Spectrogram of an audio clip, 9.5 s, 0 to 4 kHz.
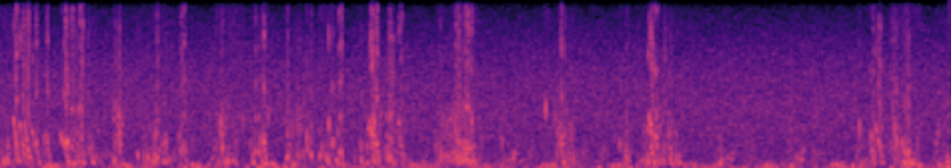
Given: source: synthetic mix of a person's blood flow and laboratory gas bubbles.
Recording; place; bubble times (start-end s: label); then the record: Doppler ultrasound of blood flow; precordium
0.00-1.08 s: bubbles
1.15-1.31 s: bubbles
1.37-1.77 s: bubbles
1.79-1.98 s: bubbles
2.18-2.49 s: bubbles
2.52-2.76 s: bubbles
2.85-3.49 s: bubbles
3.56-4.16 s: bubbles
4.38-4.89 s: bubbles
5.45-5.80 s: bubbles
6.20-6.33 s: bubbles
6.38-6.86 s: bubbles
8.57-8.65 s: bubbles
8.68-9.24 s: bubbles
9.42-9.52 s: bubbles
From the record:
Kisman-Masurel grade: 333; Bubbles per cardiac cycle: rolling drumbeat, 9 or more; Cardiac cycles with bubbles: 50 to 99%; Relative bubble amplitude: loud (0.450 to 0.775); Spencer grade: 3 (all of the cardiac periods contain showers or single bubble signals, but not dominating or overriding the cardiac motion signals); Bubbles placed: anywhere in the cardiac cycle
